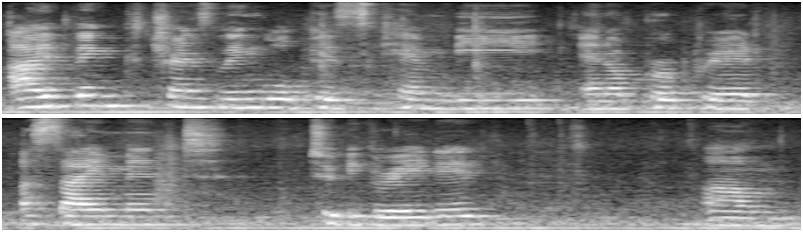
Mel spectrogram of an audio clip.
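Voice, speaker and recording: A young woman from South Korea, a native Korean speaker with a Korean accent, giving a careful, halting academic presentation as a graduate student. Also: medium pitch, level tone. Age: young adult. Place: indoor room at an academic forum. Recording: echoey, noisy room, distant mic.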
